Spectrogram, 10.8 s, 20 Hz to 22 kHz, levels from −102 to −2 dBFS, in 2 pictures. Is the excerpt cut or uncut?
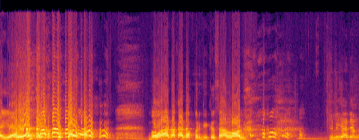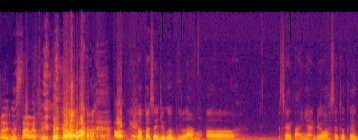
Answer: cut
